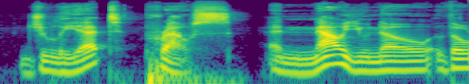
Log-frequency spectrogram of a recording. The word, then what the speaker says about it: Prowse: get into a little bit more on Miz Prrowse. Uh, by the way, for years I think I would I would pronounce her name Prrow. And I now realize I was saying it wrong. It is Prrowse.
